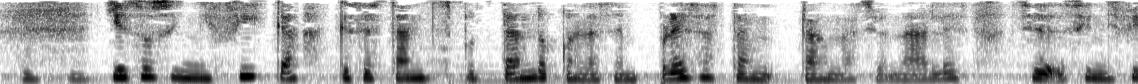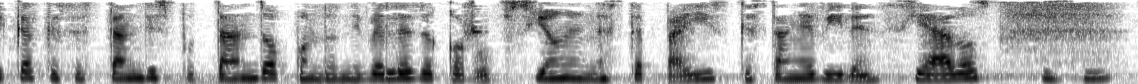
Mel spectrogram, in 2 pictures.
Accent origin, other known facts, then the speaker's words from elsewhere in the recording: Ecuador; Entonces también es tener una posición como ecuatorianos.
